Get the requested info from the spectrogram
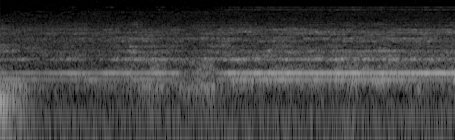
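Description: A pause in speech: faint background hiss from the recording with a thin, steady high tone running underneath.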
